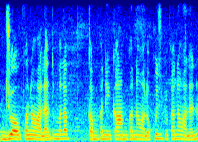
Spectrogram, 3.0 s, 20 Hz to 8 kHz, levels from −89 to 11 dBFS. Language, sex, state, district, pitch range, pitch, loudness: Garhwali, female, Uttarakhand, Tehri Garhwal, 210-230 Hz, 220 Hz, -18 LUFS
